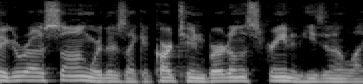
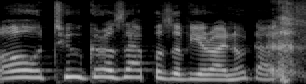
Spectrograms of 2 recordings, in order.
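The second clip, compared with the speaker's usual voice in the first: put-on old nanny voice, much higher pitch; 10 semitones higher than usual. Describing a favorite film scene, retelling a quip in the Mrs. Doubtfire voice. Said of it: "doing the Mrs. Doubtfire voice".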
